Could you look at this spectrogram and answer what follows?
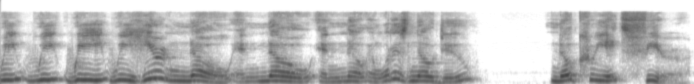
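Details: Male person who stutters, with audible word repetitions; stuttering.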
